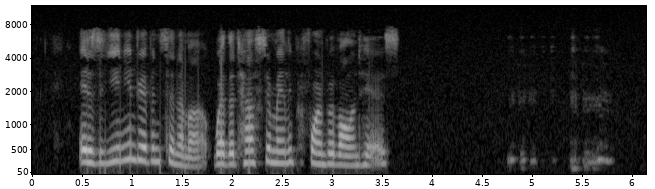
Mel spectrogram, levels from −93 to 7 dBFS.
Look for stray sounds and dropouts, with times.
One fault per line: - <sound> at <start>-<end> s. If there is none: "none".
- throat clearing at 4.7-5.8 s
